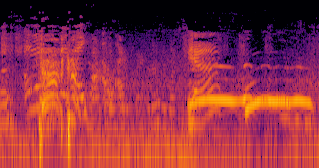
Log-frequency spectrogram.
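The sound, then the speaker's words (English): A girl imitates a werewolf howl as Night Howler from Zootopia, howling at the moon: a few short, rising-and-falling vocal yelps, then a pause and a long, sustained, wavering howl, fairly loud. “Are you becoming a werewolf at night?”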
